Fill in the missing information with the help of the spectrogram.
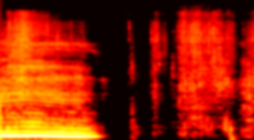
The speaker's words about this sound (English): I'm glad we're talking about that right as I bite into a pork bun.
